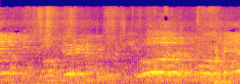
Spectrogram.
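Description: Only speech: a man's voice talking in a large hall.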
